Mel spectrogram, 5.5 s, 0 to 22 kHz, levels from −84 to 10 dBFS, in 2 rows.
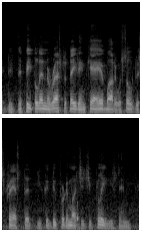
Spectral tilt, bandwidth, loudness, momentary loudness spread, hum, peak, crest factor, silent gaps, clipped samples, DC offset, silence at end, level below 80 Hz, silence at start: -8 dB/octave; 9.8 kHz; -33 LUFS; 11 LU; none; -16 dBFS; 16 dB; none; under 0.1%; under 0.1%; 0.05 s; -54 dBFS; 0 s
